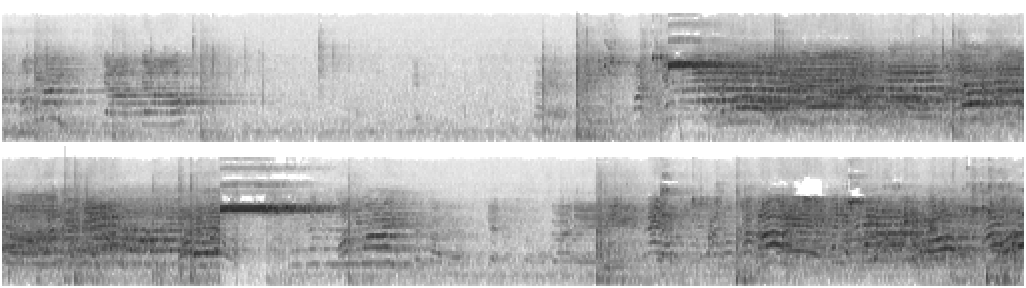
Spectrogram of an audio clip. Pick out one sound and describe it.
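Young women shout and call out loudly in a large echoing hall.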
